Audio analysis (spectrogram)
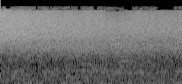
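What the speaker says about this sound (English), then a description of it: "He just let off steam feebly." A steam engine at a station feebly lets off steam, a steady, soft hiss of even breathy noise lasting a couple of seconds.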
